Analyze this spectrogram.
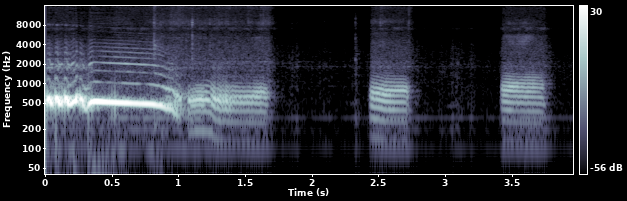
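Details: Champion white Barbary dove of 2022 giving a single full coo that falls in pitch, followed by two short soft nasal notes about a second apart.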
